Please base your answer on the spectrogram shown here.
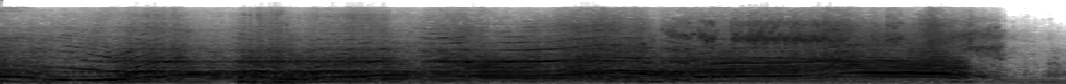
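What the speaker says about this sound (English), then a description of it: "I was getting nervous with the burnouts" A car does burnouts on a road track, its engine revving hard and rising and falling in pitch while the tires squeal loudly and continuously before the noise suddenly drops away at the end.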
